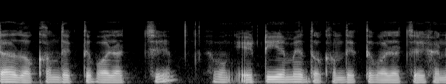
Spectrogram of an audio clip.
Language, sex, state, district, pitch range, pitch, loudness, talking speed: Bengali, male, West Bengal, Malda, 100-110 Hz, 105 Hz, -19 LUFS, 160 wpm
